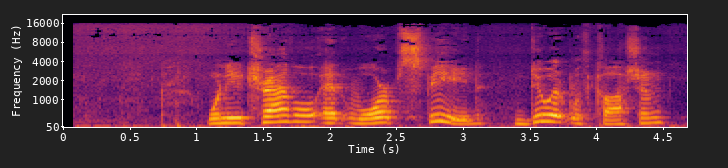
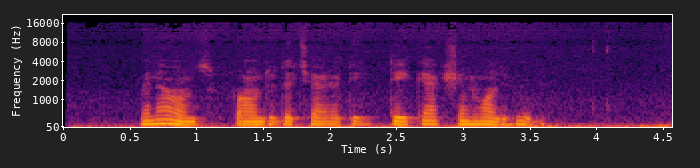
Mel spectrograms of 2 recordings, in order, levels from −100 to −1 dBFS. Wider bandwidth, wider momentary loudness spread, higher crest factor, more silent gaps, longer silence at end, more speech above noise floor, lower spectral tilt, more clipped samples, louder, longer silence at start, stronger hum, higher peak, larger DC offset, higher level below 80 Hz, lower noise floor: about the same, 16 kHz vs 16.5 kHz; about the same, 23 LU vs 21 LU; about the same, 20 dB vs 18 dB; neither; first, 0.15 s vs 0 s; about the same, 22 dB vs 20 dB; second, -4.5 dB/octave vs -9 dB/octave; neither; first, -19 LUFS vs -27 LUFS; about the same, 0.1 s vs 0.05 s; neither; first, 0 dBFS vs -10 dBFS; neither; second, -46 dBFS vs -40 dBFS; second, -41 dBFS vs -46 dBFS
